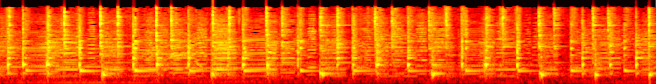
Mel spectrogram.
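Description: Cumbia played on a button accordion over a steady beat of scraped güiro and hand percussion: a bright, rhythmic melody with the percussion keeping even time throughout.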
